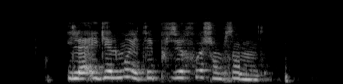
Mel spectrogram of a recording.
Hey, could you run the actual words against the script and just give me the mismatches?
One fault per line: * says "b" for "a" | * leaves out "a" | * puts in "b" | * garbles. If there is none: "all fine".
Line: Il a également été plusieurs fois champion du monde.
* leaves out "du"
